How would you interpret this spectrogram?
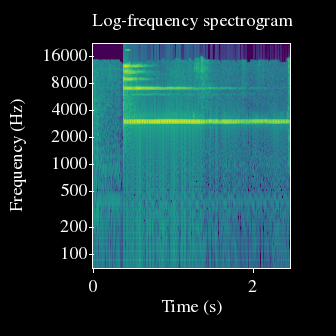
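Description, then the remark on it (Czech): A bell is struck once in a children's classroom lesson and rings with a bright, high, clear tone that sustains and only slowly begins to decay, fairly loud, while listeners with closed eyes and raised hands wait until they can no longer hear it. No one talks. “Všichni zavřou oči, zvednou ruku a tu ruku dají dolů až v okamžiku, když přestanou ten zvon slyšet.”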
